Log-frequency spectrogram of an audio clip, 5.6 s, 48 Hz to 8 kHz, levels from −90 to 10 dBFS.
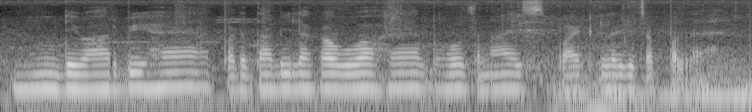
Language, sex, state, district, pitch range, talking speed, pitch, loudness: Hindi, male, Haryana, Rohtak, 125-140 Hz, 160 wpm, 140 Hz, -16 LUFS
